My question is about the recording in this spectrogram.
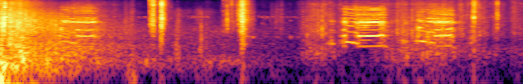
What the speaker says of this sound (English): So I'm gonna shoot this zombie, even though it is gonna attract a ton more. I think it's gonna give me time to kill this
